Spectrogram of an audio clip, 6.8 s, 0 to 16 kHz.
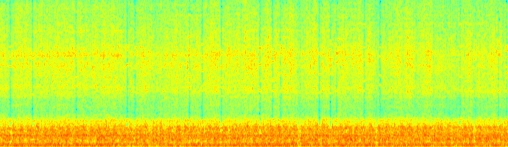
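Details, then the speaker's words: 1941 Ford pickup at idle, noise suddenly got much worse: a steady harsh rattle and whirr at constant pitch from a replacement water pump that is failing, its dry, oil-starved bush chattering. "It's really horrible."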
